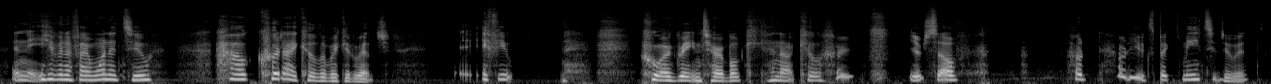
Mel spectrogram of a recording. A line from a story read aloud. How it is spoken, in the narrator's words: sobbed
